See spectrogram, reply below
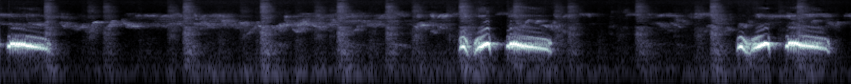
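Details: Spotted dove cooing: one long mellow coo, then a stretch of faint soft chirps and ticks, followed by two louder paired phrases of a quick upward hoot and a longer sinking coo.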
